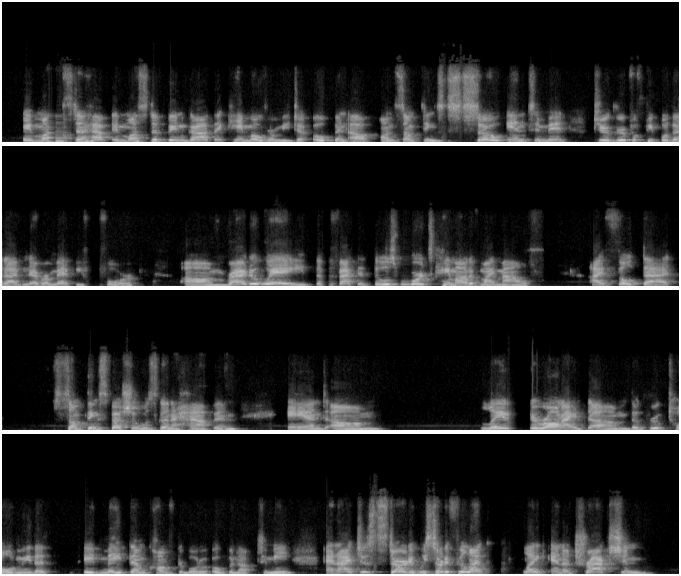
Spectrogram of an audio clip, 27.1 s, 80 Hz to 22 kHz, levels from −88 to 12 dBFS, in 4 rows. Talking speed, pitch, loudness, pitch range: 185 wpm, 195 Hz, -22 LUFS, 175-220 Hz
